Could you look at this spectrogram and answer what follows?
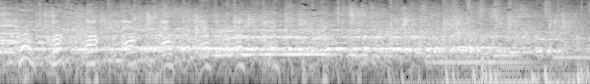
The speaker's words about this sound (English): Thank you for coming. Could you all clap now?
